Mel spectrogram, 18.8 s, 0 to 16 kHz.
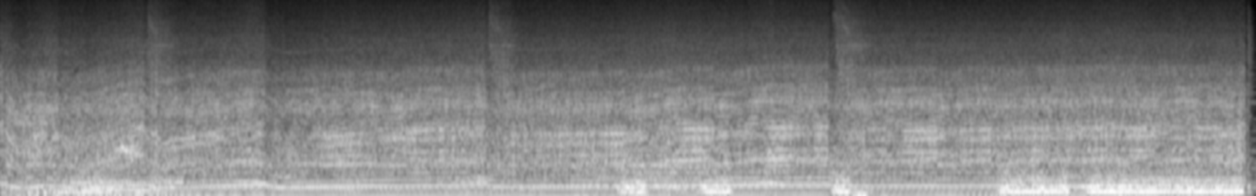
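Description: The Obey 8F Drafter sports car in GTA Online revs and accelerates through repeated gear shifts, the engine pitch climbing and dropping in steady cycles with occasional tire squeal, loud and close.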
